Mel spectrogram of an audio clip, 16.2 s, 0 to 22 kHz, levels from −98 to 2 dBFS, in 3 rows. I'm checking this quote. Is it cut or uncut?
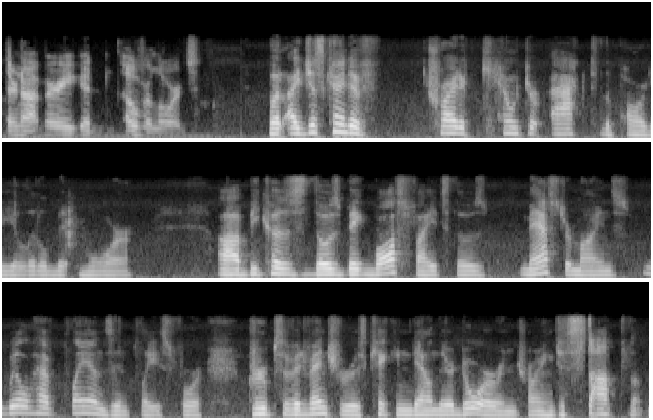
cut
